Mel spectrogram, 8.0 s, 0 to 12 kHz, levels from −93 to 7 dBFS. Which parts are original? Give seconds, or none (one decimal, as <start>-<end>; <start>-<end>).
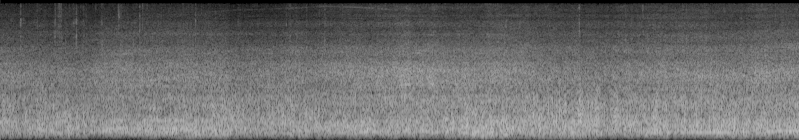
0.0-0.6; 1.4-4.2; 5.3-5.9; 6.7-8.0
